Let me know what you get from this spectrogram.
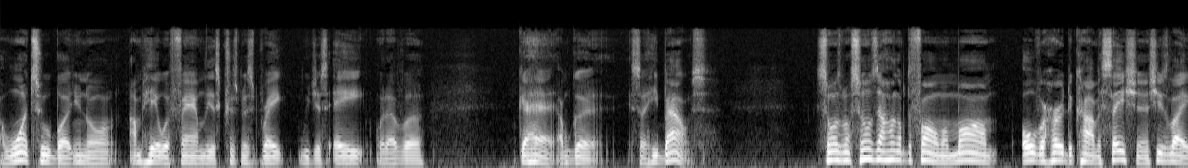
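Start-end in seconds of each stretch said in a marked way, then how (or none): none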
